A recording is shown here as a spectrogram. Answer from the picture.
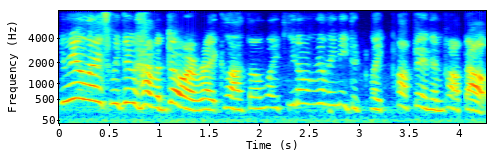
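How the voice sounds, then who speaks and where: Using a squeaky put-on character voice, a woman talks at a fairly quick pace in a high pitch with very wide pitch swings. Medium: actual play. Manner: casual, warm.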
